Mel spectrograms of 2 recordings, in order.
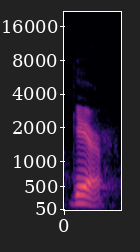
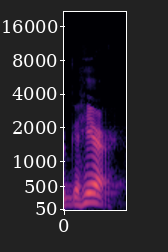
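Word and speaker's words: ger (גר): The word for stranger or alien in Hebrew is ger, G-E-R. It's pronounced G-H-A-I-R, ger, or gehir, no, ger.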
